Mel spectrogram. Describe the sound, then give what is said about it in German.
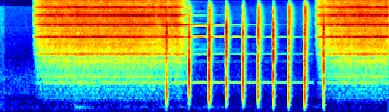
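Electric bell ringing as the third bell signal in a theatre: a long continuous loud ring, then several short rapid bursts, then steady ringing again to the end. “Das war das dritte Klingelzeichen.”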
